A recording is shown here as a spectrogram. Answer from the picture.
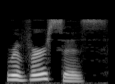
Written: reverses

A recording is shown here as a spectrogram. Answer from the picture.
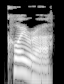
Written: coira

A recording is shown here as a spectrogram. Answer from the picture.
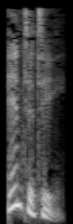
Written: entity

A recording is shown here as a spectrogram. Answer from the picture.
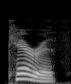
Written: kerith

